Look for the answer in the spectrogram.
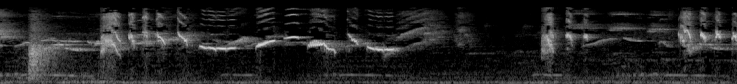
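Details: Kacer song in the full isian ngerol gacor manner: strong varied whistled phrases with upward and downward slurs, a quieter lull midway, then renewed loud bursts of sharp notes.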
